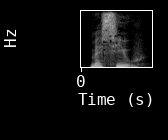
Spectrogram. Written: massiv

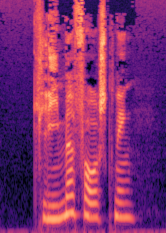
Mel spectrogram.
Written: klimaforskning

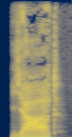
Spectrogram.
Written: yard

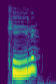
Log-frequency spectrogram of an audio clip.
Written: kel

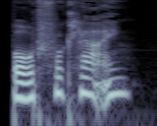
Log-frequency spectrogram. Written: bortforklaring

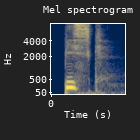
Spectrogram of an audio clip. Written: bidsk

